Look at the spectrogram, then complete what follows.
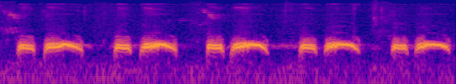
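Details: Spotted dove in Ninh Thuận, Vietnam, at a bird trap, giving mellow low coos in groups: a short double note followed by a longer drawn-out croo, five sets repeated at a steady rhythm over a quiet background.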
